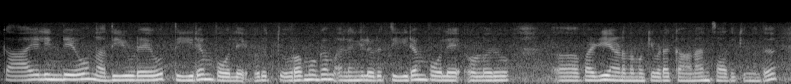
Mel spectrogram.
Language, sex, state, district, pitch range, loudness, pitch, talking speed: Malayalam, female, Kerala, Kollam, 180-210 Hz, -13 LUFS, 190 Hz, 120 wpm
